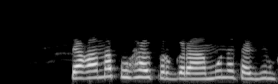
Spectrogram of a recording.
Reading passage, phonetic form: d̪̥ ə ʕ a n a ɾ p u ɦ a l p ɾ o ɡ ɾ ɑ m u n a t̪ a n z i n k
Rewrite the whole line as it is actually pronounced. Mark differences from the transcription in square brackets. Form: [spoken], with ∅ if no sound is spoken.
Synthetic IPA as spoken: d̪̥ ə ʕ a [m] a [∅] p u ɦ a l p ɾ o ɡ ɾ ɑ m u n a t̪ a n z i [m] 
